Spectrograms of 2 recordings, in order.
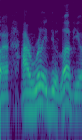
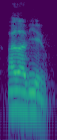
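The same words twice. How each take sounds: First: "I, I really do love you" said sincerely, leaning on "love"; mean every word of "I really do love you"; a heartfelt "I really do love you" to his wife; right tone. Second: "I love you" said offhand with no feeling; a flat careless "I love you" to his wife; wrong tone. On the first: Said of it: "put the tone with it". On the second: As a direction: toss off "I love you" like it means nothing. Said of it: "is not the right tone of voice". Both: Shown as a demonstration.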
